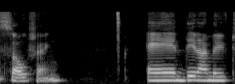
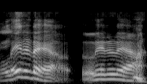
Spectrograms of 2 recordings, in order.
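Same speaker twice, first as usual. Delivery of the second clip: other inner voice urging; 4 semitones higher than usual. Retold or imitated. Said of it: "the other voice going".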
